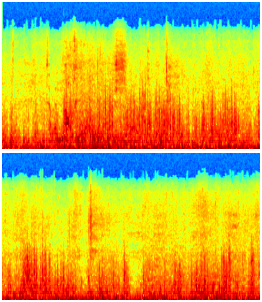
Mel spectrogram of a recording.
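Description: Strong wind buffeting the microphone, a loud steady rumble, over scattered rattles and knocks from a Cannondale mountain bike riding over a rough stony track and flagstones.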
